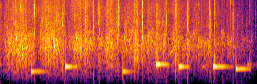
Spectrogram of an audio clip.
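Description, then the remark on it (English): An audience applauds steadily to thank the debate panel of Hilary Lawson, Matthew D'Ancona and Hannah Dawson, a dense, sustained wash of many hands clapping at once, with a few brief tonal chirps or whistles poking through the noise. “Can you join me in thanking our excellent panel Hilary Lawson, Matthew D'Ancona, and Hannah Dawson?”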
